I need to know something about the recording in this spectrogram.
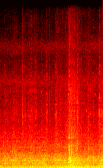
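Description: Tuk-tuk's small engine running with road noise, heard from inside the open cabin while driving: a steady low hum under a rushing noise, briefly louder about one and a half seconds in.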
